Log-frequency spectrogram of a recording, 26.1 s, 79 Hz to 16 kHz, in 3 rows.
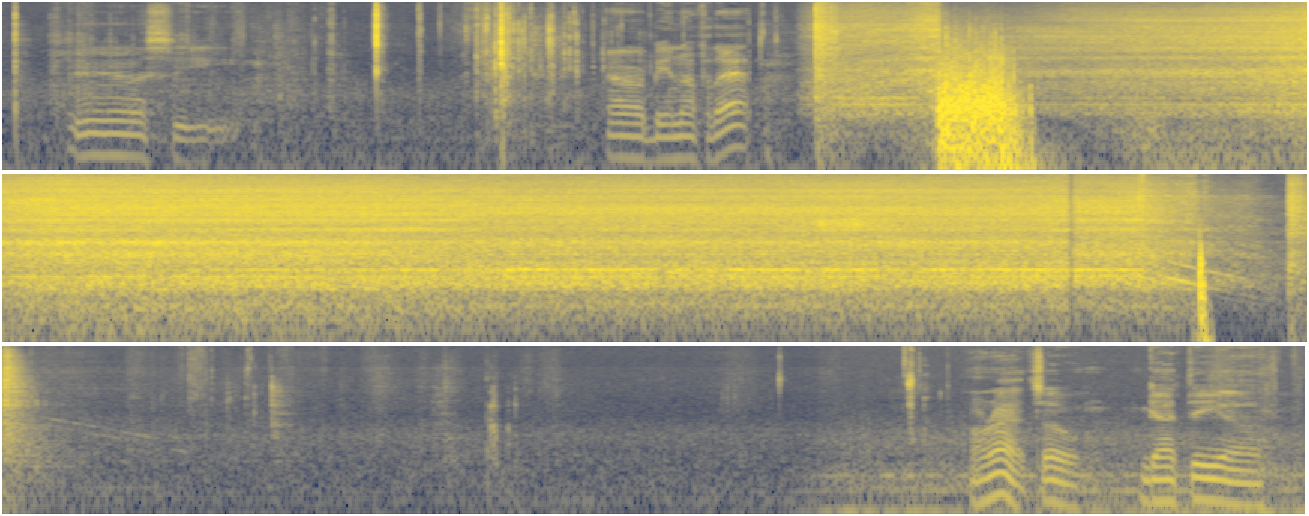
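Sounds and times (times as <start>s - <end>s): hot-air blower whining: 5.3s - 17.8s.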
